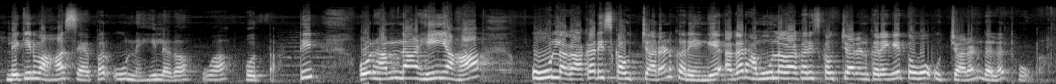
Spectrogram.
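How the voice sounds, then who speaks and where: A woman teaching a spelling lesson to students, patiently explaining and repeating words slowly to drill their pronunciation. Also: high voice, fairly bright tone. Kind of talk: classroom lesson on a whiteboard.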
